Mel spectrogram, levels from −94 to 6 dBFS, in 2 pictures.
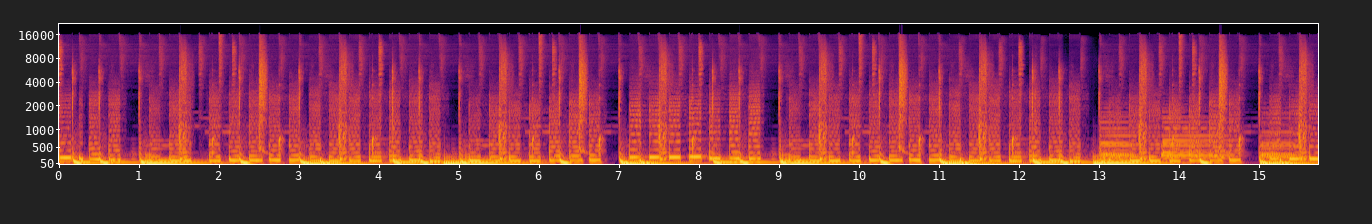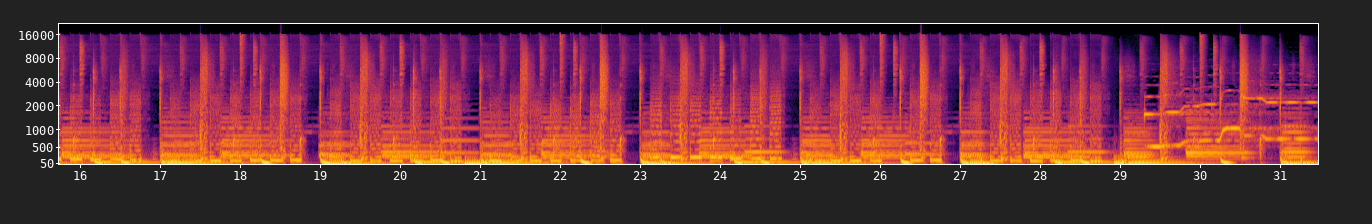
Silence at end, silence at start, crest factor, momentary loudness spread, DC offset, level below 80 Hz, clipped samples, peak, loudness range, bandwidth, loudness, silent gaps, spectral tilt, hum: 0 s; 0 s; 10 dB; 4 LU; under 0.1%; -12 dBFS; under 0.1%; 0 dBFS; 1 LU; 17 kHz; -12 LUFS; none; -5.5 dB/octave; none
